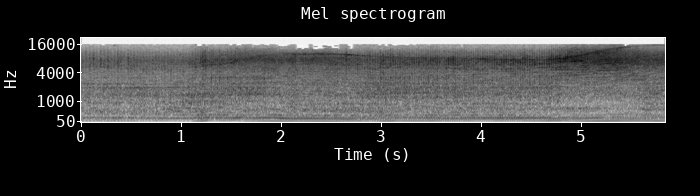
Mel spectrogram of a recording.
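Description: Engine of a modified off-road 4x4 running at low revs, its pitch swelling and dropping back twice as the driver works the throttle on a slow climb.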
